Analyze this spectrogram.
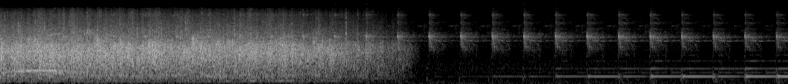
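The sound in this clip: A live audience applauds to welcome a guest, with loud, dense clapping that fades after about four seconds into a steady, evenly spaced ticking beat with sustained tones.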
